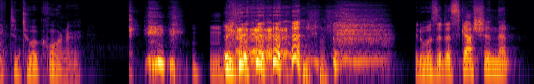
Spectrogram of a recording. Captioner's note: laughs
